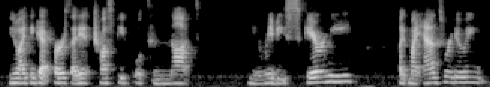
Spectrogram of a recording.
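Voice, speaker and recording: A woman sharing a personal faith testimony in a soft-spoken, reflective way, often saying "you know" and "like.". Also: sits low, rough recording.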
